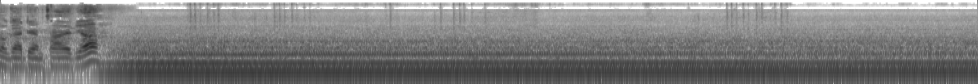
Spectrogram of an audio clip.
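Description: A car engine hums steadily at a constant pitch while driving.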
